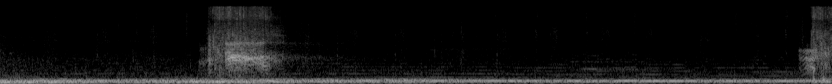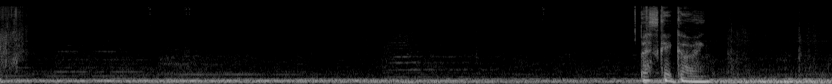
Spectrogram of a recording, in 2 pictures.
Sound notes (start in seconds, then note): 0.0 footsteps, somber ambient music; 0.0 squelching, crunching sound; 0.3 footsteps, somber ambient music; 4.8 footsteps, somber ambient music; 7.8 squelching, crunching sound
